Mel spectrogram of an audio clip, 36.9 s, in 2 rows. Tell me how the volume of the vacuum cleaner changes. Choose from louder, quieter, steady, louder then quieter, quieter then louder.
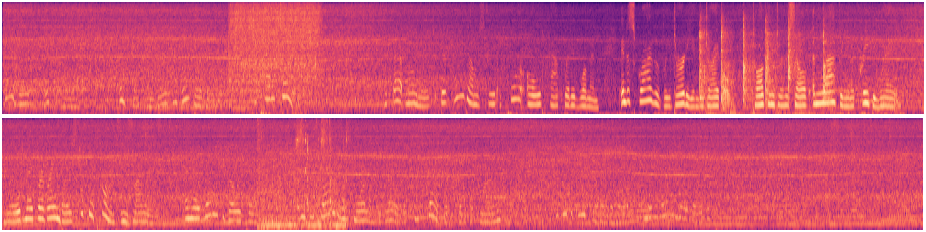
quieter then louder.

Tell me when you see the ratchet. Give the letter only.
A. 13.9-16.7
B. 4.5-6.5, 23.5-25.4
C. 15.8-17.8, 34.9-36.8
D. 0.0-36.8
B.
